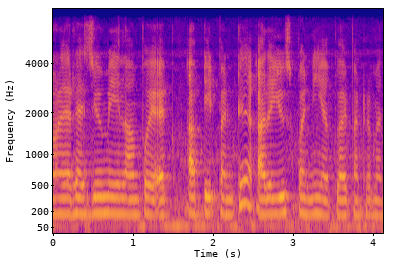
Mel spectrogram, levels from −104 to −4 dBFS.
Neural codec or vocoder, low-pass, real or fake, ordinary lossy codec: codec, 16 kHz, 16 kbps, FunCodec, trained on LibriTTS, 50 frames a second; 7.2 kHz; fake; none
